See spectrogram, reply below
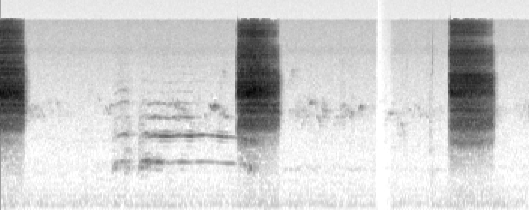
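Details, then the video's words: Female oriental magpie-robin calling the male to provoke mating desire: three rough, noisy rasps spaced about three seconds apart, with soft low wavering whistles in one gap. "KACER BETINA MEMANGGIL JANTAN, SUARA KACER BETINA UNTUK MEMANCING BIRAHI KACER JANTAN"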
